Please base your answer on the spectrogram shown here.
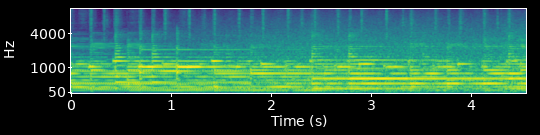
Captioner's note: water gushing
